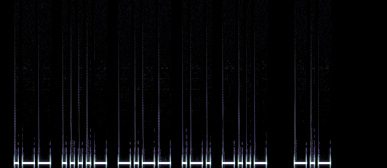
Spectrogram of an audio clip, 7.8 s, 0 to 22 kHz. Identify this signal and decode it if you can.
Morse code, heard as a keyed tone, about 14 wpm, 700 Hz. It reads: W4YRX K
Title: Common QSO Phrases Encore 15wpm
